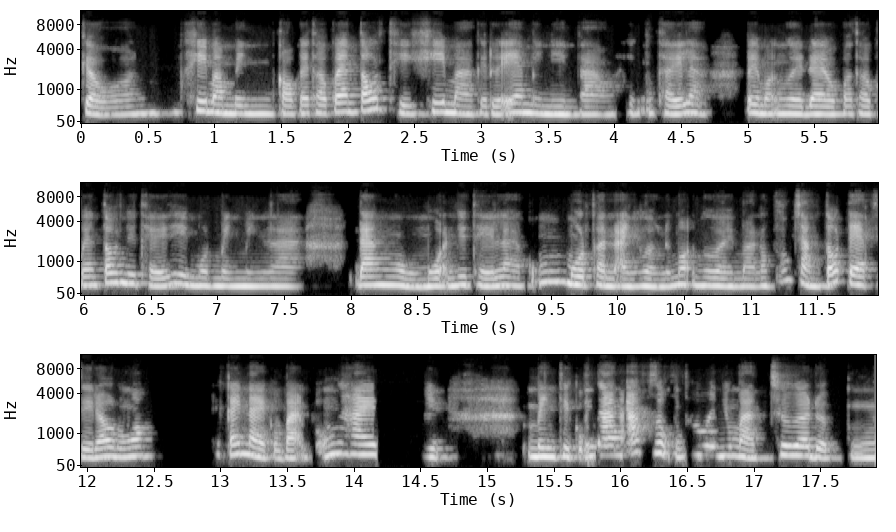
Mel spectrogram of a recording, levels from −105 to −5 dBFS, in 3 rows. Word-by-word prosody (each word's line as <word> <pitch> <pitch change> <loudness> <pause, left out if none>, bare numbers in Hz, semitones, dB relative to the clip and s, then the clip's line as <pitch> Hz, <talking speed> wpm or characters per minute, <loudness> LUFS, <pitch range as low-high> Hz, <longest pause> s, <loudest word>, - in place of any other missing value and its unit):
kiểu, 195 -6 +1
ờ, 190 +2 -6 0.4
khi 275 +1 +1
mà 230 -3 +2
mình 205 -1 +1
có 205 - 0
cái 215 +1 -1
thói 215 -1 -2
quen 250 +2 +3
tốt 285 +4 +3
thì 215 -3 -3
khi 250 0 0
mà 210 -4 +1
cái 200 - -6
đứa 195 - -3
em 235 +4 +2
mình 210 -3 +1
nhìn 195 -1 +3
vào 190 -1 -4
thì 215 - -7
cũng 215 - -7
thấy 200 0 +1
là 230 -4 -2 0.3
về 225 - +1
mọi 205 0 0
người 205 -1 +2
đều 195 -1 +2
có 200 - -4
thói 200 -1 -3
quen 220 +2 -3
tốt 275 - +2
như 265 -2 +1
thế, 200 -5 -1
thì 250 -2 -1
một 205 -1 0
mình 195 -1 +2
mình 195 0 +2
là 190 -1 -3 0.4
đang 225 0 +3
ngủ 195 -3 +1
muộn 195 +2 +1
như 225 - +1
thế 195 -3 0
là 210 0 -1
cũng 300 +4 -4
một 225 -3 +3
phần 210 -3 +2
ảnh 190 0 +2
hưởng 190 -2 +2
đến 190 - -1
mọi 240 0 0
người, 205 -2 +1
mà 190 0 -3
nó 200 +1 -3
cũng 335 - -10
chẳng 215 -8 +1
tốt 310 - +3
đẹp 230 -2 +4
gì 210 -1 0
đâu, 235 +2 +3
đúng 225 +1 -1
không? 250 0 0 0.5
Cái 290 - -18
cách 280 +2 +3
này 250 -8 +4
của 200 - -4
bạn 200 +2 +3
cũng 285 +4 -1
hay, 290 -1 +4 0.4
mình 220 -1 -4 0.6
mình 235 0 +5
thì 230 - +1
cũng 220 0 -5
đang 265 0 +6
áp - - +6
dụng 315 -1 +1 0.2
thôi 270 -1 -4
nhưng 250 +1 -2
mà 225 -5 +3
chưa 260 +4 +3
được, 210 -4 0 0.2
ừ, - - -3
215 Hz, 275 wpm, -22 LUFS, 195-240 Hz, 0.6 s, đang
